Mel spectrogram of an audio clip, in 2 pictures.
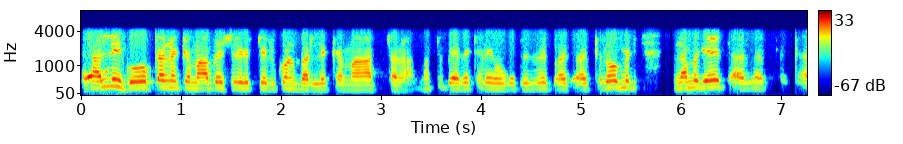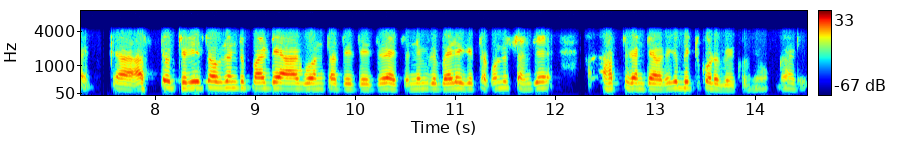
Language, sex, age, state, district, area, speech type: Kannada, male, 60+, Karnataka, Uttara Kannada, rural, conversation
